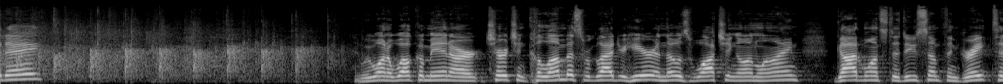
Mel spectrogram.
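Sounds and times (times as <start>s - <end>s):
speech: 0.0s - 0.6s, 3.6s - 10.0s
audience applause for college students at a church service: 0.0s - 3.5s.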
